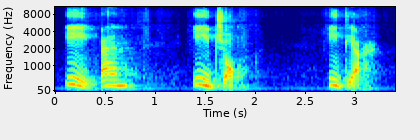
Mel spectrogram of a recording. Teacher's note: When 一 is followed by a non-fourth tone, it becomes the fourth tone.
